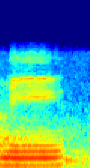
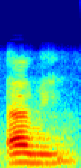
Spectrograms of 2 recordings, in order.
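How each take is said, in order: First: The first vowel is kept short. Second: The first vowel is drawn out long. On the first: The speaker calls it wrong. "المد أحسن من القصر" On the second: The speaker calls it right. "والمد أفصح"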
